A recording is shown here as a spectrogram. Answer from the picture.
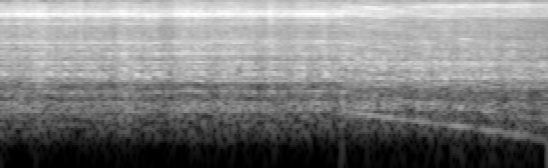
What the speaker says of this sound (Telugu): ఇప్పుడు మిక్సీ ఆన్ చేసుకున్నాం.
